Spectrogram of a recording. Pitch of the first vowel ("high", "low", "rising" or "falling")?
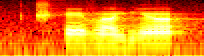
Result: low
